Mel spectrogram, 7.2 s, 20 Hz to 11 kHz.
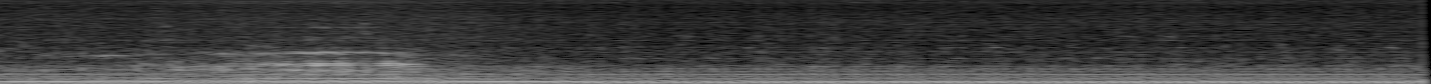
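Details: BMW R1150RT boxer twin, first run after clutch and starter motor strip-down rebuild, tank not yet fully refitted: low even rumble settling into steady idle after a brief blip, no knocks or misfires; sounded all right.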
